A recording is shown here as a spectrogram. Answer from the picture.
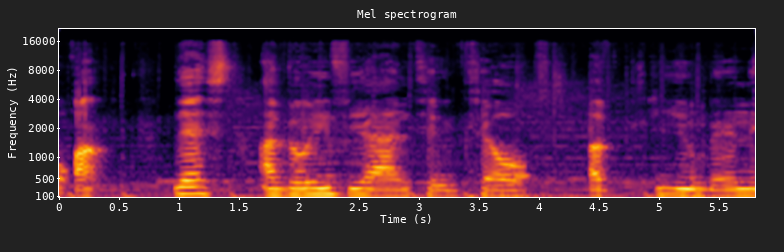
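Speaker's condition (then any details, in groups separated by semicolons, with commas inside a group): Cerebral palsy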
